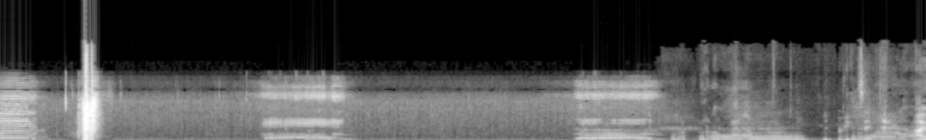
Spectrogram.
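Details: Domestic cat making strange noises: a sharp sneeze-like burst, then several short wavering meows and yowls separated by quiet stretches, with a steady low hum underneath.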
